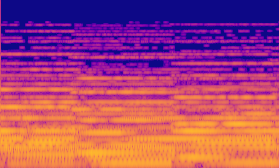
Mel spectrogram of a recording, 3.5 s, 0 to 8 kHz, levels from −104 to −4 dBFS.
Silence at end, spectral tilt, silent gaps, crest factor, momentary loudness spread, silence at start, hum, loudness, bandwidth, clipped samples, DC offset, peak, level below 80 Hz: 0 s; -12.5 dB/octave; none; 12 dB; 2 LU; 0 s; none; -22 LUFS; 5.6 kHz; under 0.1%; under 0.1%; -10 dBFS; -32 dBFS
